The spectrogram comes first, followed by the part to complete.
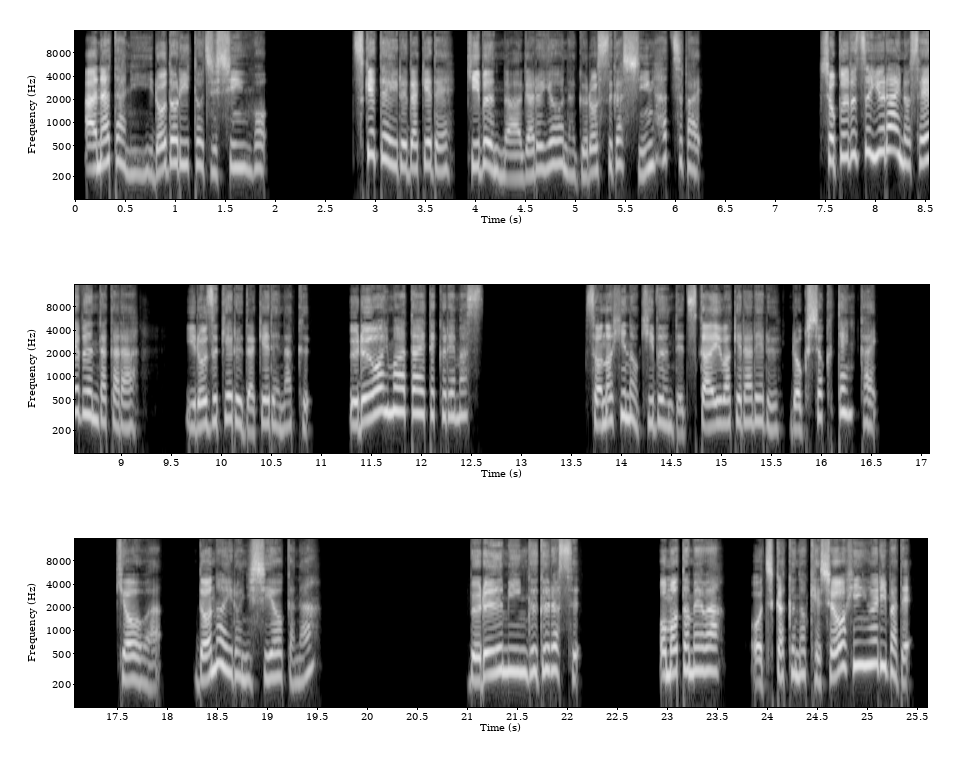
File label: Narration Kesyohin CM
